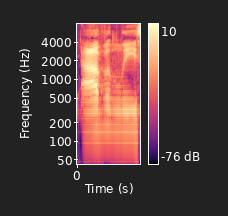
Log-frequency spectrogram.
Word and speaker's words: Avonlea: The Avonlea Sask product.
